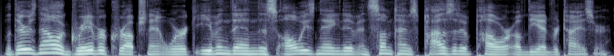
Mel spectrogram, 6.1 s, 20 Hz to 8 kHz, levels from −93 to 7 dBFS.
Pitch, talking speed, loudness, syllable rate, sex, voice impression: 150 Hz, 205 wpm, -16 LUFS, 6.6 syllables/s, male, masculine, adult-like, tensed, powerful, clear, slightly fluent, intellectual, calm, wild, lively, slightly strict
